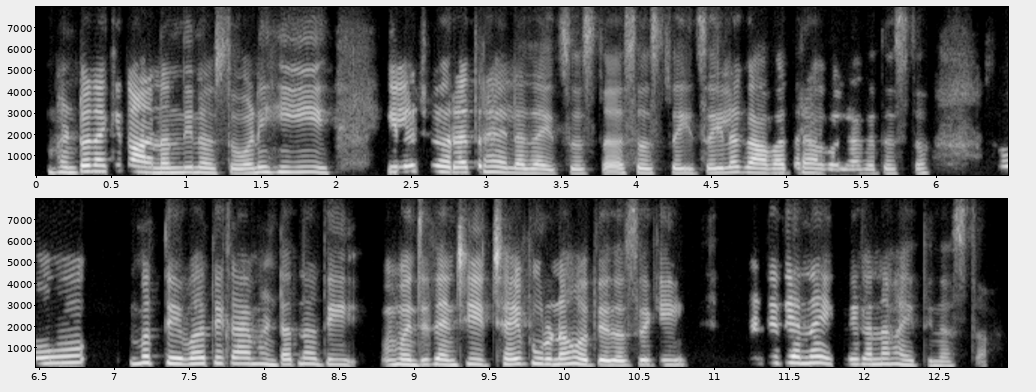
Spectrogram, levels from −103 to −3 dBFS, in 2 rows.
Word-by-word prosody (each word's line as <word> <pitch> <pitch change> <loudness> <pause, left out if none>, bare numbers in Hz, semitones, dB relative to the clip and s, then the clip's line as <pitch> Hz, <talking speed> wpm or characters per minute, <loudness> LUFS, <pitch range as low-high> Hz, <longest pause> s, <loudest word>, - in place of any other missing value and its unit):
म्हणतो 240 +3 +4
ना, 280 0 +4
की 290 - -10
तो 265 - +7
आनंदी 225 0 +1
नसतो 205 -3 -1
आणि 235 +4 +1
ही 245 0 -1 0.5
हिला 260 +2 +2 0.2
शहरात 245 0 +3
राहायला 230 -5 +1
जायचं 190 -1 -2
असतं 100 - -3
असं 205 - -2
असतं 205 - -5
हिचं 200 0 -2
हिला 230 +3 +1
गावात 205 -1 +2
राहावं 200 -2 -3
लागत 190 0 -7
असतं. 195 +1 -8 0.4
सो 290 +5 +1 0.4
मग 310 - +5
तेव्हा 265 0 +4
ते 285 - 0
काय 270 -1 +2
म्हणतात 235 -2 0
ना, 260 0 -1
ती 230 -2 -3 0.2
म्हणजे 225 -1 +2
त्यांची 235 +1 +3
इच्छा 235 +3 +1
ही 245 - +6
पूर्ण 245 -3 +2
होते. 220 -3 +4
जसं 205 +1 +2
की 215 0 -3 0.5
ते 300 - -4
त्यांना 300 0 +5
एकमेकांना 245 -1 -2
माहिती 210 -6 -4
नसतं. 185 -1 -9
230 Hz, 195 wpm, -20 LUFS, 205-255 Hz, 0.5 s, तो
